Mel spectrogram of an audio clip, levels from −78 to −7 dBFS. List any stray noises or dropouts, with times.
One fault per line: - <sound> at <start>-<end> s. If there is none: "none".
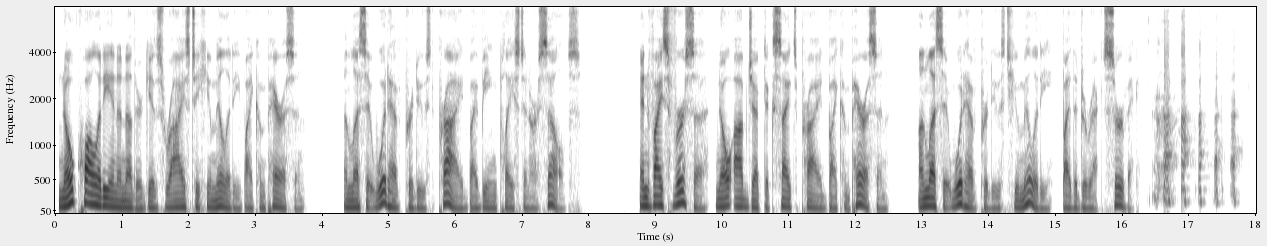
- laugh at 16.4-17.8 s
